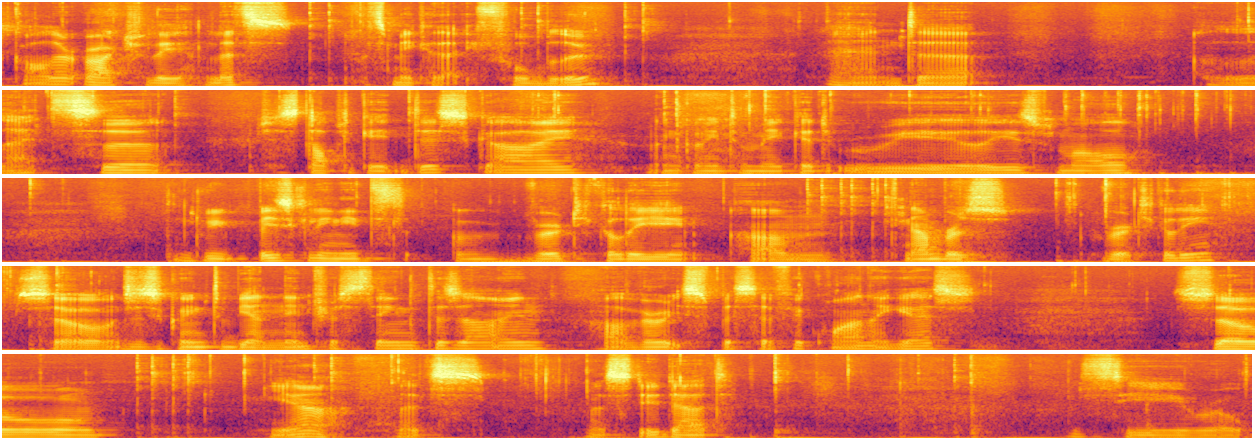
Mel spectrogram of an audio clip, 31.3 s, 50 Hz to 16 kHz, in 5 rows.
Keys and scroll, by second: 10.2 shift+Down, 10.4 shift+Down, 10.5 shift+Down, 10.8 shift+Down, 11.1 shift+Up, 11.6 Up, 12.0 Up, 12.2 Up, 12.4 Up, 12.6 Down, 17.5-18.5 typing, 27.1 BackSpace, 27.9 super+z, 28.6 Right, 28.8 Return.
